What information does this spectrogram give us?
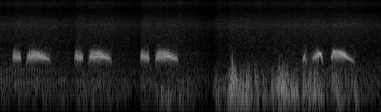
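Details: Zebra dove calling: a short note followed by a longer, soft, mellow coo, repeated in three even phrases, then a final phrase of quick notes ending in a falling coo, over low rumbling background noise.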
